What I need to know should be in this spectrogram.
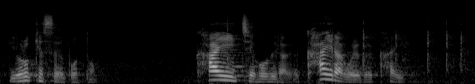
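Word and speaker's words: χ: 카이 제곱이라고 해요. 카이라고 읽어요. 카이. 그리스 문자 22번째인가 21번째인가는 모르겠는데 카이 제곱이라고 해요. 카이 제곱. X라고 읽지 않고 카이라고 읽어요. 카이. 카이 스퀘어라고 그래요.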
